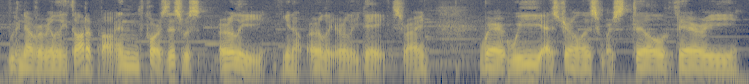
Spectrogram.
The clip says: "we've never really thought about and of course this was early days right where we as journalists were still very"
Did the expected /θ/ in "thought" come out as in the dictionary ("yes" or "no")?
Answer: yes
